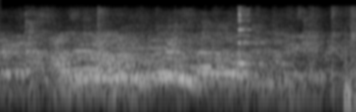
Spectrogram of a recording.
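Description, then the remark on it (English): Glasses clink together in a toast amid a lively crowd's overlapping chatter, with a sharp bright chime standing out partway through the steady hubbub of voices. “And let's raise a glass.”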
